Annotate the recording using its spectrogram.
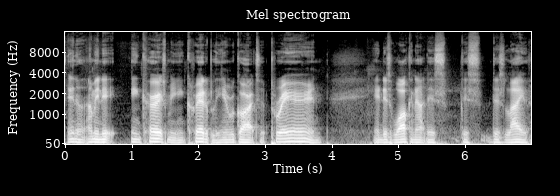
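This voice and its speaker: A man's very deep, low voice at a moderate pace with fairly even intonation, very clean recording, silent background. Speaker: podcast host. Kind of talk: casual conversational podcast talk about faith and prayer. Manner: halting, with many fillers.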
